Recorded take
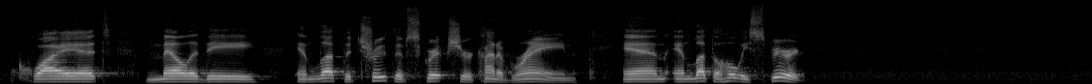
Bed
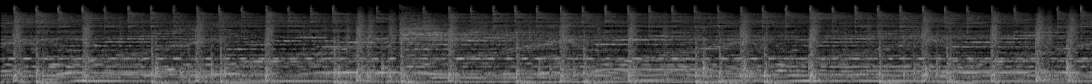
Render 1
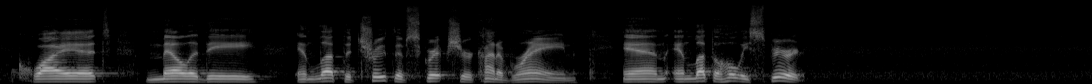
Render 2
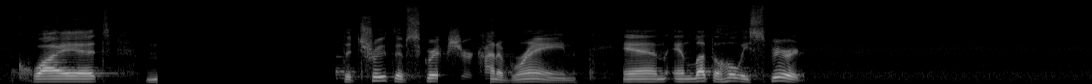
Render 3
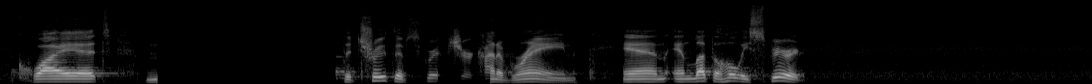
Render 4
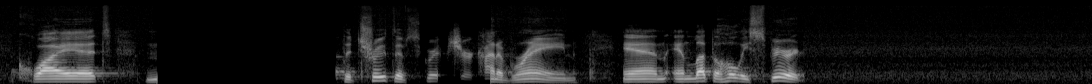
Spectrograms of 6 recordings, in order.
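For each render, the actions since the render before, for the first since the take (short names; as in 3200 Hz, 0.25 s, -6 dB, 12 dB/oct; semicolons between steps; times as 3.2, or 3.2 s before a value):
nothing audible
1.57–3.36 mute; 4.37–4.91 Butterworth band-pass 1900 Hz, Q 0.71; 5.67–7.17 LPF 3800 Hz
1.53–3.53 air absorption 100 m; 4.06–4.54 gain -11 dB
gain +8.5 dB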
